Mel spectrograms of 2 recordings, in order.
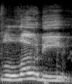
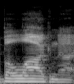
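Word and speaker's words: bologna: you have to spell you have to pronounce it balagna and then you'll be able to spell it correctly but that doesn't sound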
